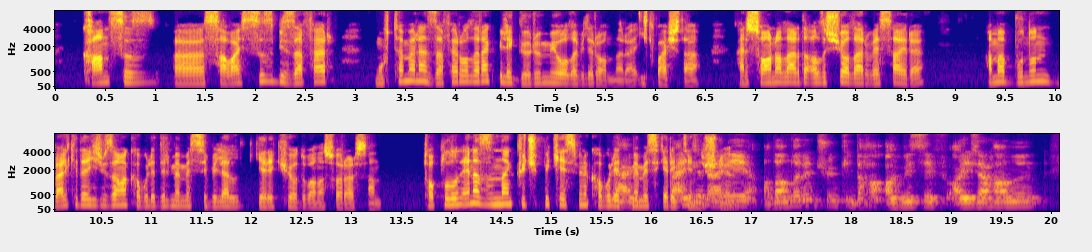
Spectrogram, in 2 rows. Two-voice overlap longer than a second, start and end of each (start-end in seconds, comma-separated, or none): 15.6-16.9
